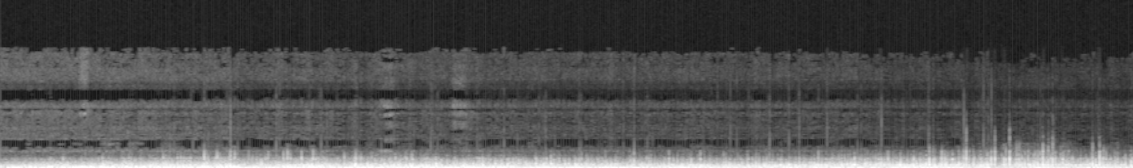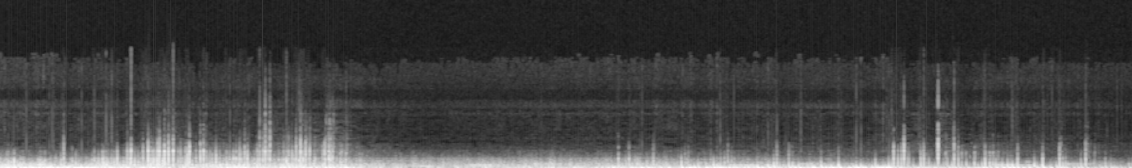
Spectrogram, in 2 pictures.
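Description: SpaceX rocket launch heard from a distance: a steady low rumble of the engines, with bursts of crackling in the second half.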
